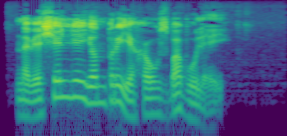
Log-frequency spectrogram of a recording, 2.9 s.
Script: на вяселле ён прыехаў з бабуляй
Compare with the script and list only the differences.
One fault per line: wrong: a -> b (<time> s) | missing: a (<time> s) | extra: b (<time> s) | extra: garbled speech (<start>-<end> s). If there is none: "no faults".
no faults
